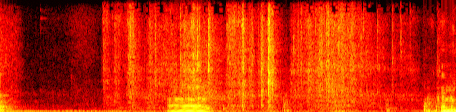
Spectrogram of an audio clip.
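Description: Aluminium foil crinkles as it is peeled back.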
